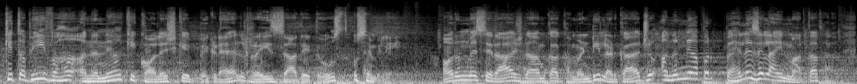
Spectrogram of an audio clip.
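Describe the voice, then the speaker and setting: A man tells a dramatic serial story as narrator. His medium-pitched voice moves up and down a lot, with long reverb and music behind it. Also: big pitch swings, normal speed. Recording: echoing reverb, music bed.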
